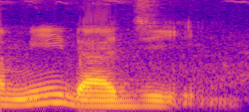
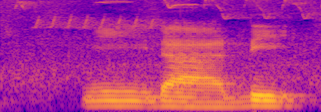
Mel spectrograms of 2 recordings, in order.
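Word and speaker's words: 미닫이: Sekarang yang kedua, nah ini ada midaji, dat. Nah kalau begini midat, tapi karena ada i maka diget ini seorang menjadi j ya. Jadi cara bacanya itu mi da ji ya, bukan midadi. Kalau midadi itu salah.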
